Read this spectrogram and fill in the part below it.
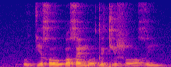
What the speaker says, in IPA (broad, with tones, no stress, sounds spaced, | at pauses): ʔ o˩ i̯ k i˥ χ oː˥ ɠ ɔ˥ χ ɛ˥ m ɔ˩ d œ˥ ɡʲ ɵ˥ ɮ ɔː˩ ʁ i˩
